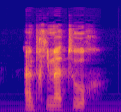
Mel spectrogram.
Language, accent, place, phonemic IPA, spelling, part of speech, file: French, France, Lyon, /ɛ̃.pʁi.ma.tyʁ/, imprimatur, noun, LL-Q150 (fra)-imprimatur.wav
- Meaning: imprimatur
